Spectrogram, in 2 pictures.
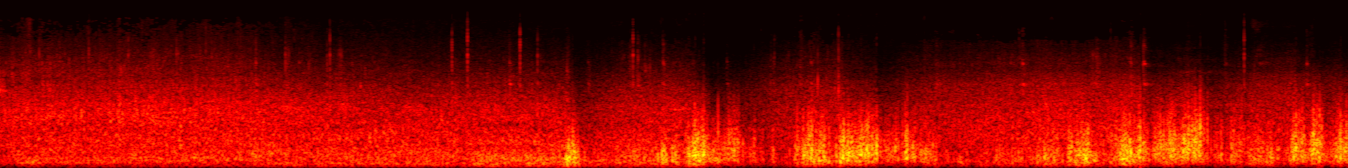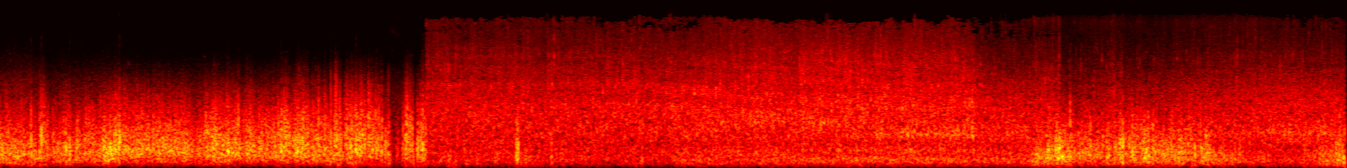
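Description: Wind buffeting the microphone, with ocean surf rushing behind it. The wind is uneven and strongest through the middle stretch.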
